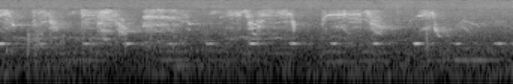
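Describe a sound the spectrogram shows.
A young monkey screeches shrilly and repeatedly.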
